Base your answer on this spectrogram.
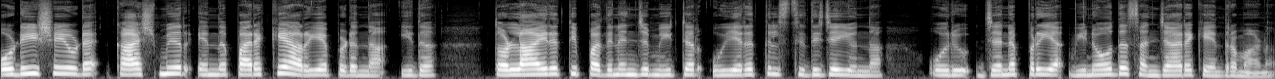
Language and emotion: Malayalam, neutral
